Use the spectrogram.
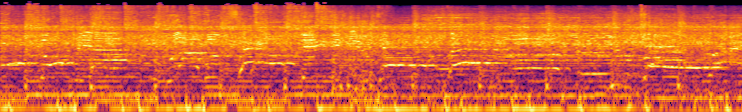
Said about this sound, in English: Okay, there's yelling. Okay.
